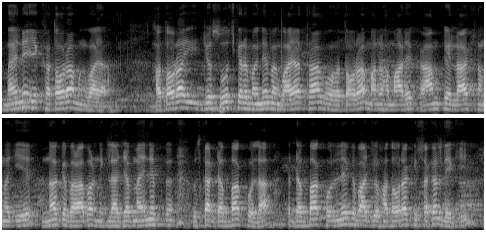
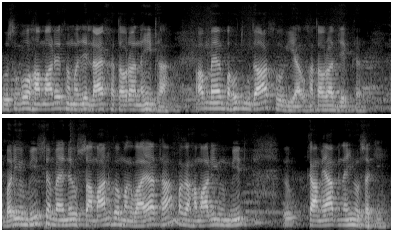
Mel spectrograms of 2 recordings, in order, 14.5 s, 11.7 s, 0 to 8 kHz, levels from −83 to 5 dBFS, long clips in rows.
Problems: constant background noise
